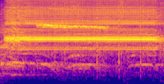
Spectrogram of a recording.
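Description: Gym scoreboard buzzer sounding one steady, high tone for about two seconds and then cutting off, marking the end of a wrestling period, with crowd voices underneath.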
